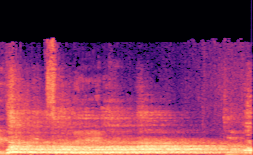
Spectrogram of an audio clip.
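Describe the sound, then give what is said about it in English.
A dog at an animal shelter in Toronto, Canada, barks loudly, its voice running almost continuously for a couple of seconds in a dense, drawn-out burst rather than separate, spaced barks. “And then finally, someone started barking one of the dogs.”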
